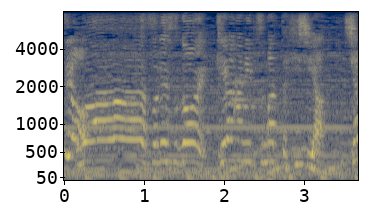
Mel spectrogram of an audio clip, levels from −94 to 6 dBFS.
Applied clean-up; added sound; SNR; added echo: none; Wind instrument, woodwind instrument; 19 dB; reverberation time 0.1 s.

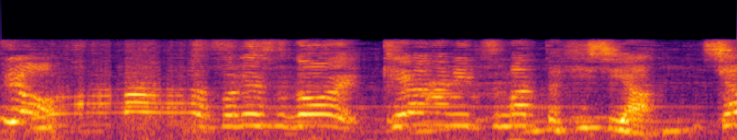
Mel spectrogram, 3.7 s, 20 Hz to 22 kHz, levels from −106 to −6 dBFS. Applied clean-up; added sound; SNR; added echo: neural separator model SepFormer DNS4.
